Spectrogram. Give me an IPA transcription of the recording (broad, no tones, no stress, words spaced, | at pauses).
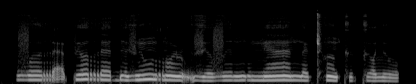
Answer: vəːræ̰pʲʌ rɛɠɪvʲũ rɔ̃ɭṵvʲə vɪːŋumʲæ̃ː nɛʈʰə̃ kʲʊkʲɔlʲʊ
